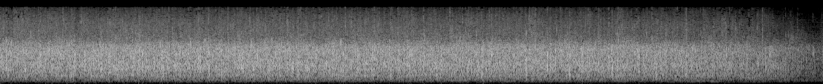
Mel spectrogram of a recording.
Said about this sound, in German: Ich bitte um Applaus für Frau Professor Thalbach.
